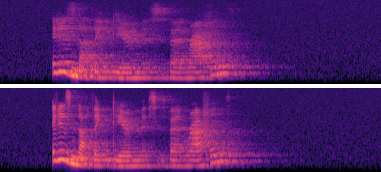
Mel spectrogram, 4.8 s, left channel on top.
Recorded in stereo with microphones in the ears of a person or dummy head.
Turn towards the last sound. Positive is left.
turn(degrees=-40)  # may be behind; listen again after turning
